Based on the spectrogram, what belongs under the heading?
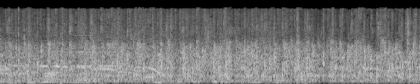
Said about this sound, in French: Non, j'aime pas quand on m'applaudit.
